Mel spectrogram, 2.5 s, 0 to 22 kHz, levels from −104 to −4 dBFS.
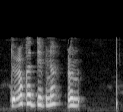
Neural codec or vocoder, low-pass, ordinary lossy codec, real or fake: none; 5.4 kHz; AAC, 32 kbps; real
